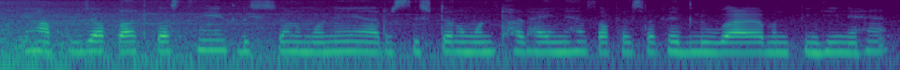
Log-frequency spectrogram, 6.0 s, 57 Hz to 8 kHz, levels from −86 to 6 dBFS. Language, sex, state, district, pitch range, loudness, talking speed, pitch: Hindi, male, Chhattisgarh, Jashpur, 205-215 Hz, -33 LUFS, 100 wpm, 210 Hz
